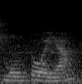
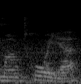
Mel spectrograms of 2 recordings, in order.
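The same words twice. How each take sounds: First: It is said with a Spanish accent. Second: It is said with an English accent. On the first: "but in Spanish" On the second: "In English you would have said"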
